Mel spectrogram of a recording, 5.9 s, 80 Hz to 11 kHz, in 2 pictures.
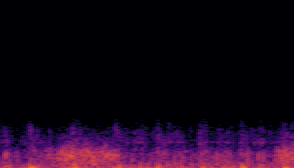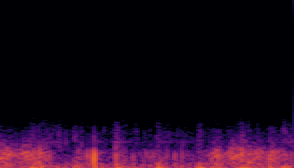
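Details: Male heartbeat over 180 BPM recorded by stethoscope auscultation at several points while lying on the left side: fast, regular thumps, a rapid heartbeat (tachycardia).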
